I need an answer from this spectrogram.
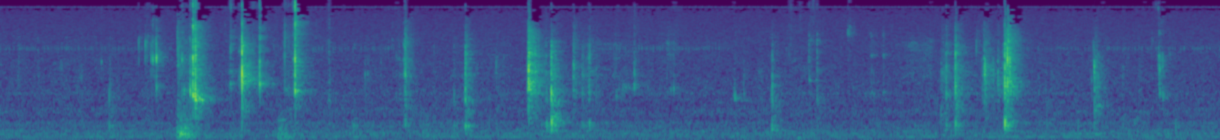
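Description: Chewing and crunching of crispy fried chicken chunks on the bone (pollo frito con hueso), with sharp crunches in clusters about two, five and ten seconds in and single softer ones between.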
